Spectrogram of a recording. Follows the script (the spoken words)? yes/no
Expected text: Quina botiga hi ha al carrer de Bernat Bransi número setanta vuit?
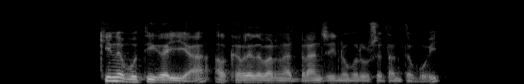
yes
